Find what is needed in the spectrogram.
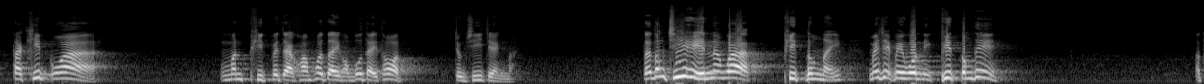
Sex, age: male, 30-49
